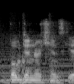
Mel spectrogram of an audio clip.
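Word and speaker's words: Bogdan Raczynski: someone that likes Bogden like Bogden rinsky that's how that's how I pronounce it but it's the correct way cuz I worked with a Polish lady I verified that but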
